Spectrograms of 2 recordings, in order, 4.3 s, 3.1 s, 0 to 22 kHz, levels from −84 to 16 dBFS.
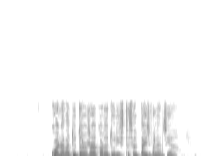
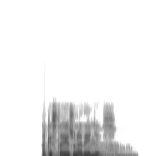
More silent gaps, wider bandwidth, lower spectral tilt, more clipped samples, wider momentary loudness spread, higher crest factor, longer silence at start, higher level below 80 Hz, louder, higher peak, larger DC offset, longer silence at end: neither; about the same, 8 kHz vs 7.8 kHz; about the same, -5 dB/octave vs -5 dB/octave; neither; second, 8 LU vs 18 LU; about the same, 22 dB vs 18 dB; first, 1.05 s vs 0.85 s; second, -70 dBFS vs -58 dBFS; second, -41 LUFS vs -15 LUFS; second, -22 dBFS vs 0 dBFS; neither; first, 0.75 s vs 0.45 s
